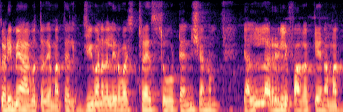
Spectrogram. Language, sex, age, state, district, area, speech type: Kannada, male, 18-30, Karnataka, Bidar, urban, spontaneous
